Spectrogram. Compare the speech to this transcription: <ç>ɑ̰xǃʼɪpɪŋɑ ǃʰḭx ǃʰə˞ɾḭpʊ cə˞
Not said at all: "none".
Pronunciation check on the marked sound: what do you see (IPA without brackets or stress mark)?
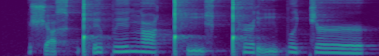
ʃ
